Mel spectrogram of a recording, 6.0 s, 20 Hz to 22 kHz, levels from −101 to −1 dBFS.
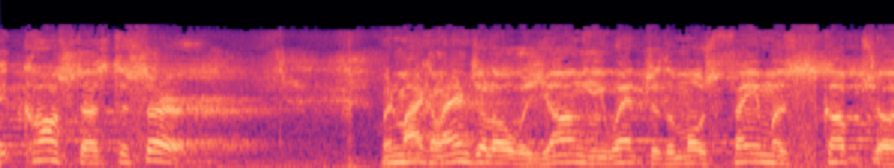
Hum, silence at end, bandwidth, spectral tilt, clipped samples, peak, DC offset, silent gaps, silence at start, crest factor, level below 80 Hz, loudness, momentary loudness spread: none; 0 s; 11.5 kHz; -2.5 dB/octave; under 0.1%; -2 dBFS; under 0.1%; none; 0 s; 14 dB; -44 dBFS; -13 LUFS; 9 LU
